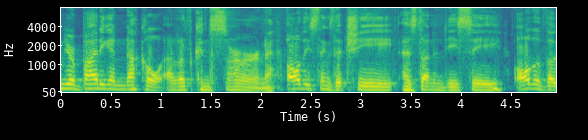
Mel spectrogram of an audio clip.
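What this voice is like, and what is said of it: Usual voice. Nothing is said of it.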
